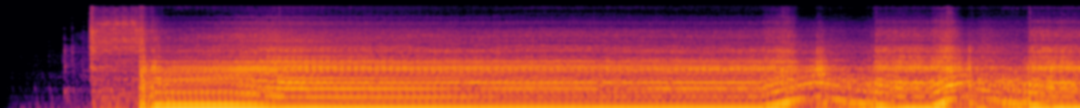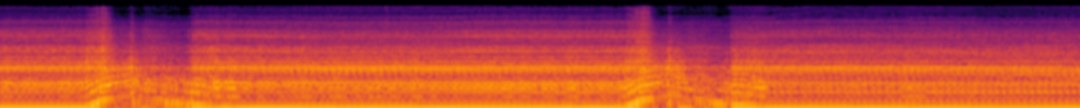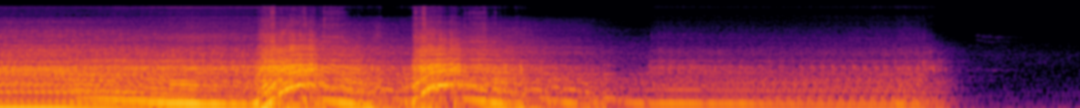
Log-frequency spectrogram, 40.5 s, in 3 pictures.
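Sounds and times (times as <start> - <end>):
BMW M6 engine: 0.8 - 39.2.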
